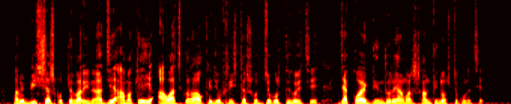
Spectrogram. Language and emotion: Bengali, angry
